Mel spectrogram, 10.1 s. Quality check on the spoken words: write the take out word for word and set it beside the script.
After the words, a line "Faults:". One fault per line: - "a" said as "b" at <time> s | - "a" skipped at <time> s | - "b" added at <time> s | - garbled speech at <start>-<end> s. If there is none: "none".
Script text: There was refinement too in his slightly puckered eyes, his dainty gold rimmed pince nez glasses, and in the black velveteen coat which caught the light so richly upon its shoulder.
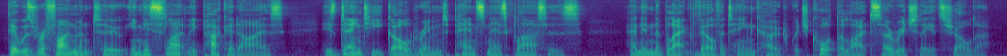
There was refinement too in his slightly puckered eyes, his dainty gold rimmed pince nez glasses, and in the black velveteen coat which caught the light so richly its shoulder.
Faults:
- "upon" skipped at 9.3 s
